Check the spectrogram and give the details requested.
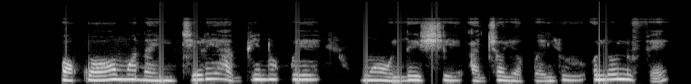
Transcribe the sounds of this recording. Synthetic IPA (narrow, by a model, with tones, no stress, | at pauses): ɔ˨k͡pɔ˨ɔ˧mɔ̃˧nã˨ĩ˨d͡ʒi˨˦ɾi˦a˦˨bi˨˦nũ˦k͡pe˦ | w̃ɔ̃˧o˨le˦ʃe˧a˨d͡ʒɔ˧jɔ˨k͡pɛ˨lu˦o˧lo˦lu˦˨fɛ˨˦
